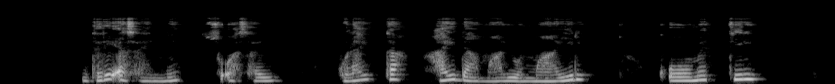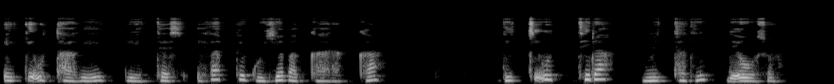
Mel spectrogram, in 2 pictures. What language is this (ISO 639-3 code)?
wal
